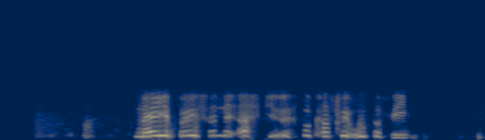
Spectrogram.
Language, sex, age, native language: Icelandic, female, 20-29, Icelandic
